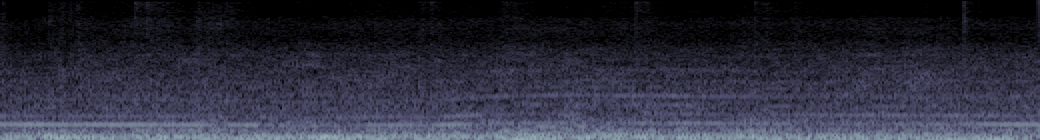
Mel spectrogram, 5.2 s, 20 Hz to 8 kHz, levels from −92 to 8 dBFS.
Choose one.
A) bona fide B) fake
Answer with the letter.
B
